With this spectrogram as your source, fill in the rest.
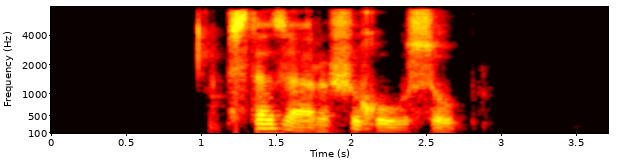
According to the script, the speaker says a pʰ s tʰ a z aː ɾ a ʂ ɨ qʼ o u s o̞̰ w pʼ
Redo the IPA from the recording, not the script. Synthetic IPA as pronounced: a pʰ s tʰ a z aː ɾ a ʂ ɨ qʼ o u s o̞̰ w pʼ

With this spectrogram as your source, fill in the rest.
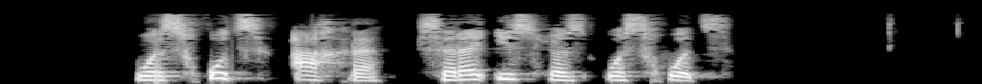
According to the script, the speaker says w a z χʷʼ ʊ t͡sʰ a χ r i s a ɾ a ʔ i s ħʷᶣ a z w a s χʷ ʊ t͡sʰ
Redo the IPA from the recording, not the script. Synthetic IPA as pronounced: w a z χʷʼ ʊ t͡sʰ a χ r a s a ɾ a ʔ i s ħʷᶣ a z w a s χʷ ʊ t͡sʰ

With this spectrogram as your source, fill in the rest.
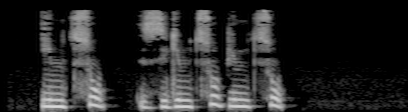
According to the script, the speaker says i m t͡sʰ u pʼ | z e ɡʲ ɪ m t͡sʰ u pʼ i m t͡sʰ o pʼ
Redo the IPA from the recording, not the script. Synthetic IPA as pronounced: i m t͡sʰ u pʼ | z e ɡʲ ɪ m t͡sʰ u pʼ i m t͡sʰ u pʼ

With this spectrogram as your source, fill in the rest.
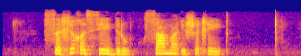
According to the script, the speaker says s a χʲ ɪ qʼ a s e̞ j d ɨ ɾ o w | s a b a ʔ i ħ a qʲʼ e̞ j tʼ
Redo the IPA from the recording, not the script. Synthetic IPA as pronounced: s a χʲ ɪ qʼ a s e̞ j d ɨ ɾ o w | s a m a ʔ i ʂ a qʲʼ e̞ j tʼ

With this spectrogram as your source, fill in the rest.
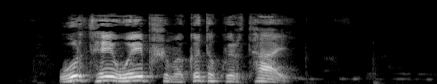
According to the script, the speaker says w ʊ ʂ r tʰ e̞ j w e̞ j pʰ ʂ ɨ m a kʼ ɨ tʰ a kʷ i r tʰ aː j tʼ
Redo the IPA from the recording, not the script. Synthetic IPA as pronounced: w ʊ r tʰ e̞ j w e̞ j pʰ ʂ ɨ m a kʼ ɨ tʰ a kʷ i r tʰ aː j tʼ

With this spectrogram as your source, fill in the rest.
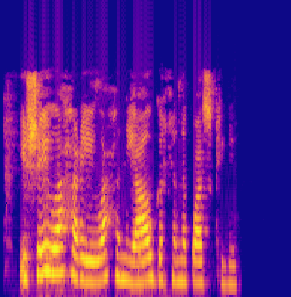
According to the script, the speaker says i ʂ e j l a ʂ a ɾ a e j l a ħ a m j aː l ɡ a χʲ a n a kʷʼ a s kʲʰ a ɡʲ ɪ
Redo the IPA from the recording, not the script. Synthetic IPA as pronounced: i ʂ e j l a ħ a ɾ a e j l a ħ a n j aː l ɡ a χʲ a n a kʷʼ a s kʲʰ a ɡʲ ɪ

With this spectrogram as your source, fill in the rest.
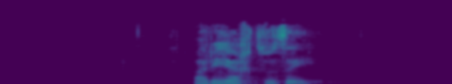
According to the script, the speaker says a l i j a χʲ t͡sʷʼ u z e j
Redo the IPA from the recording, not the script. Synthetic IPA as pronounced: a ɾ i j a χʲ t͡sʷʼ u z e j

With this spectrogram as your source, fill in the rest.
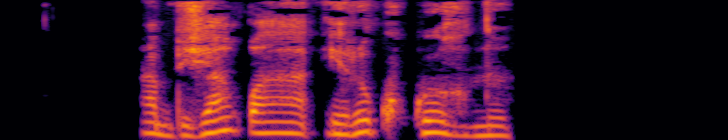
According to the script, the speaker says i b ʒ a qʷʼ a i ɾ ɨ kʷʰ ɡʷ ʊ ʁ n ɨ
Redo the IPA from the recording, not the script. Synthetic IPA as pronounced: a b ʒ a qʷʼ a i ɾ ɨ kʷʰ ɡʷ ʊ ʁ n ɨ

